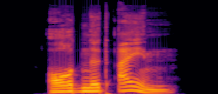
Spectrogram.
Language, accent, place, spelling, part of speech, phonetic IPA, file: German, Germany, Berlin, ordnet ein, verb, [ˌɔʁdnət ˈaɪ̯n], De-ordnet ein.ogg
- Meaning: inflection of einordnen: 1. second-person plural present 2. second-person plural subjunctive I 3. third-person singular present 4. plural imperative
